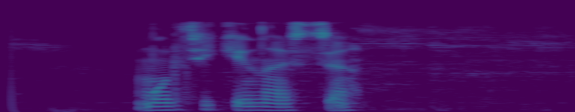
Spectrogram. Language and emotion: Russian, neutral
